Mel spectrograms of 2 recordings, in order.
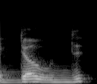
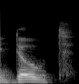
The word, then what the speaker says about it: dood: dood, death or dead, you don't say dood, but you say dood with a T.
